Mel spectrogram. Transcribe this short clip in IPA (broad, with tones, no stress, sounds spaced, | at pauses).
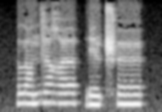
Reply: l ɒ˧ n z ɐ˦ ʁ ɐ˦ | ɾ e˨ ʈ͡ʂʰ œ˦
